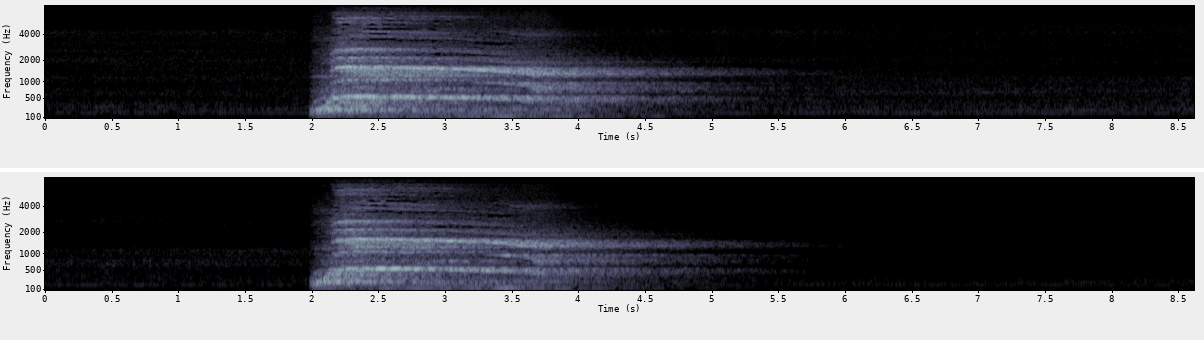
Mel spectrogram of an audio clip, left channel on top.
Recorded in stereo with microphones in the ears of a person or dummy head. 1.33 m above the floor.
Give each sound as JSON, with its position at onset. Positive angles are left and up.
{"t": 2.0, "sound": "a scream", "side_deg": 30, "distance_m": 1.5}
